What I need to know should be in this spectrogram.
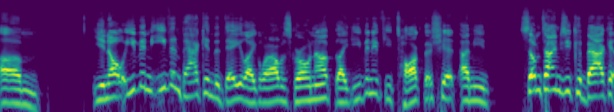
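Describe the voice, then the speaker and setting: A man mumbles at a fairly quick pace, his voice making very wide pitch swings. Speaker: livestream host, sneaker reseller. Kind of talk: casual livestream chat. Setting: live stream. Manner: mumbling; casual, halting with fillers.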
